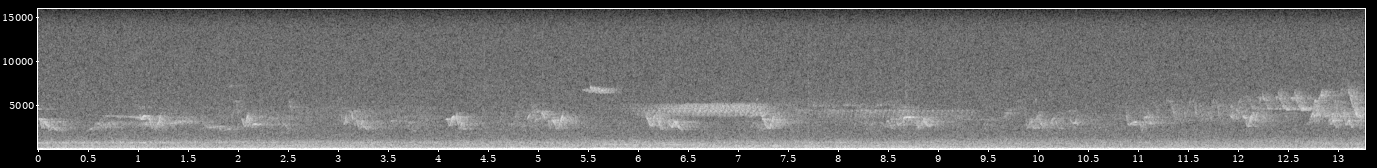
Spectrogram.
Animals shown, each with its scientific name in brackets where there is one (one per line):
Chestnut-sided Warbler (Setophaga pensylvanica)
Red-eyed Vireo (Vireo olivaceus)
Pine Warbler (Setophaga pinus)
Brown Creeper (Certhia americana)
Ovenbird (Seiurus aurocapilla)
